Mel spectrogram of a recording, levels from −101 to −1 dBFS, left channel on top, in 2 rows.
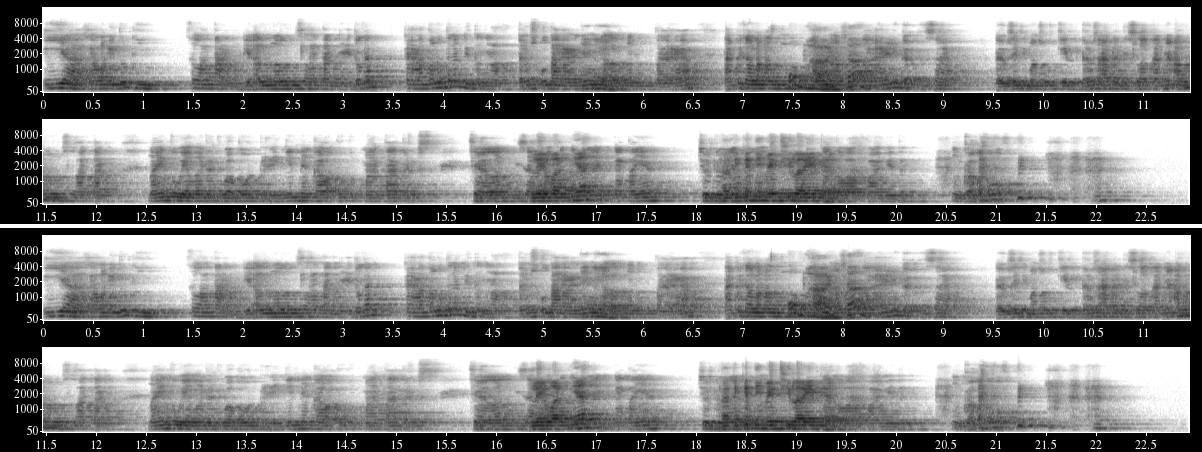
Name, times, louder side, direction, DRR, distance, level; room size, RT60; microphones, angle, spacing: voice 1, 0.0-1.1 1.5-3.4 3.6-6.5 6.8-9.1 9.5-17.6 18.0-20.1 20.6-21.1, left 1 dB, 20° left, 1 dB, 3.4 m, -26 dB
voice 2, 5.4-5.7 7.5-8.2 11.2-11.5 16.3-16.9 18.2-19.4 21.2-22.1, right 1 dB, 45° right, 1 dB, 2.3 m, -21 dB
18.0 x 8.7 x 5.3 m, 1.1 s
head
